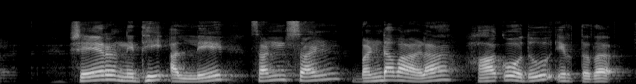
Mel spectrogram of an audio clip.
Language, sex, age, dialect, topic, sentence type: Kannada, male, 60-100, Central, banking, statement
